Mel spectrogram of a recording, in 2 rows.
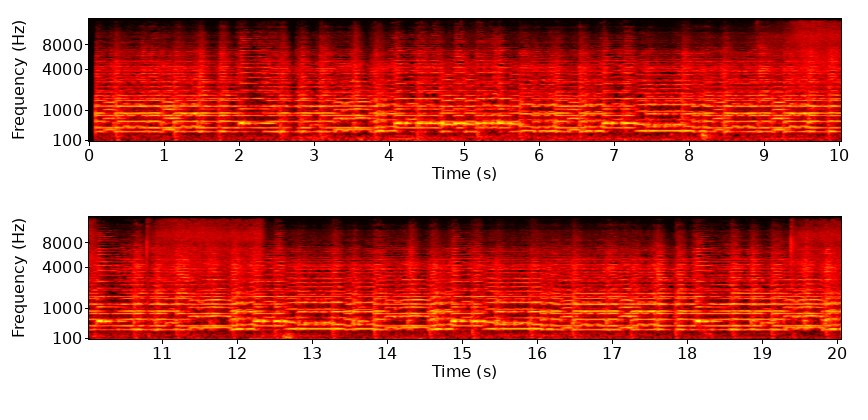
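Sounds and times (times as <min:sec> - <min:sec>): bowed fiddle melody: 0:00.1 - 0:20.0.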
